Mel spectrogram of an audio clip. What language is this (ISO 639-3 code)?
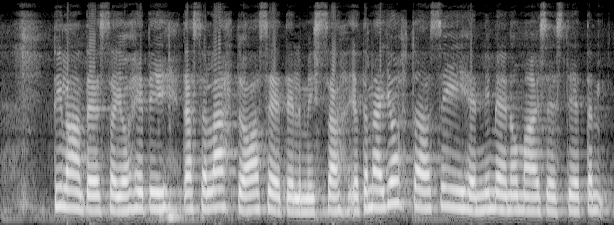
fin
